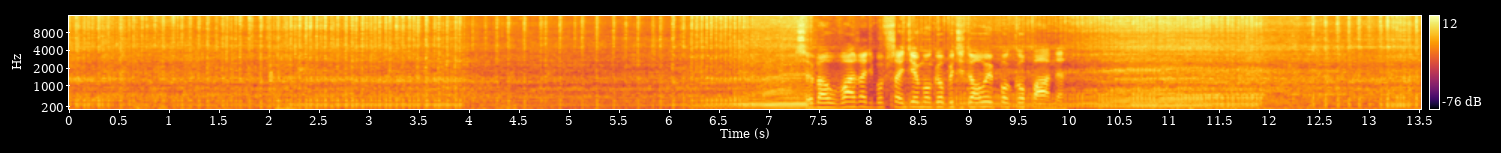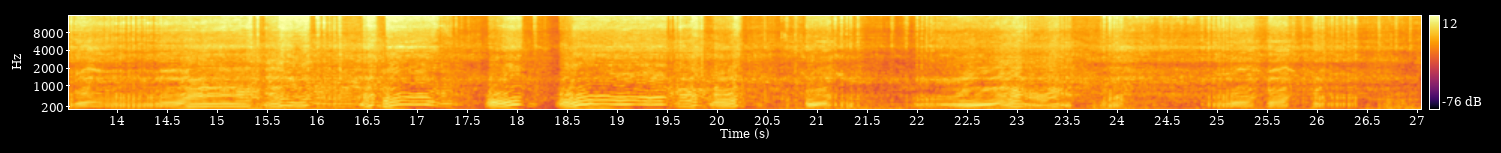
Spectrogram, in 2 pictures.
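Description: A dirt bike engine revs up and down as it rides over bumpy ground.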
